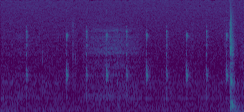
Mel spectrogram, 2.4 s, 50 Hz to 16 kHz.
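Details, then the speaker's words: 2019 Volkswagen up! crash rebuild, jacked up in neutral, indicator on with rear tail lights not fitted: quick even relay ticks about five a second; hyperflash from missing rear indicator lamps. "If you can hear the mic, you'll hear the indicators going on very fast. It's because obviously the rear tail lights are not fitted to the car"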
